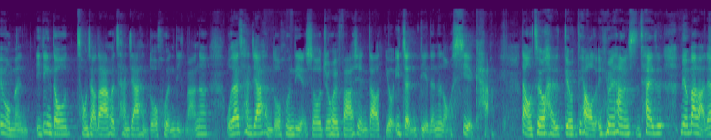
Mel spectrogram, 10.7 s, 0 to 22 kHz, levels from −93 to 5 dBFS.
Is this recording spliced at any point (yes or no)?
yes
